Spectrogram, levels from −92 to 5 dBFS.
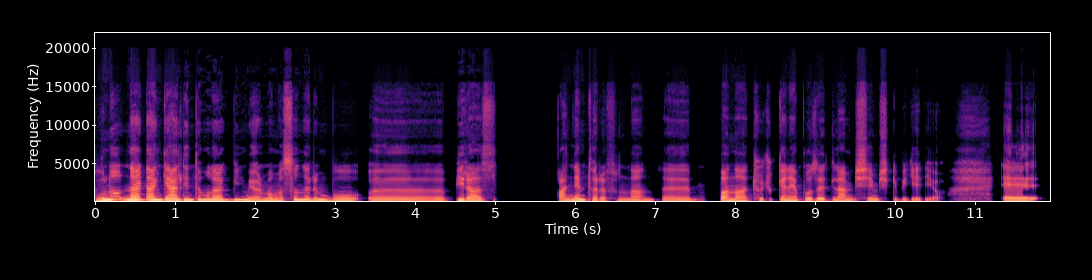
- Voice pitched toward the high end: Yes, high, 240 Hz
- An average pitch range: No, wide, 6.9 semitones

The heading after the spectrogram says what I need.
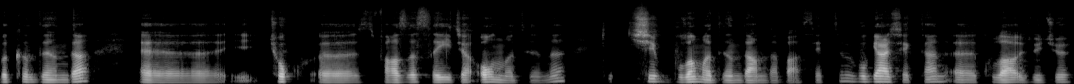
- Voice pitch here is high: No, low, 105 Hz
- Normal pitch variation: No, narrow, 2.3 semitones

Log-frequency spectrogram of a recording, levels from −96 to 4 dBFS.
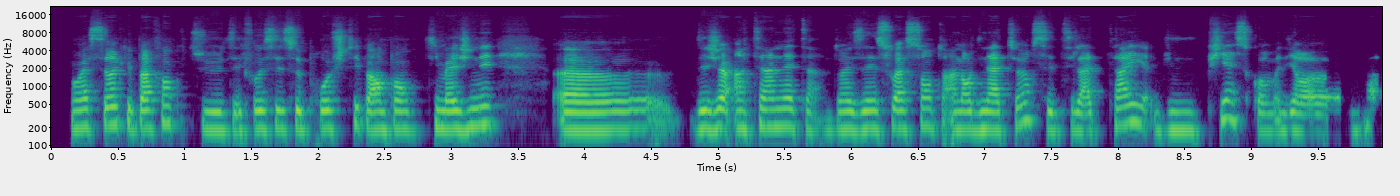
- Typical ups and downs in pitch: No, narrow, 2.2 semitones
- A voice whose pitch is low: No, high, 195 Hz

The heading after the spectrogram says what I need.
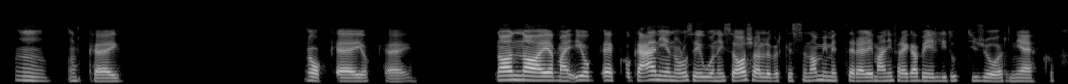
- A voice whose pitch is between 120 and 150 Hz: No, medium, 175 Hz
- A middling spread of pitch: No, narrow, 2.0 semitones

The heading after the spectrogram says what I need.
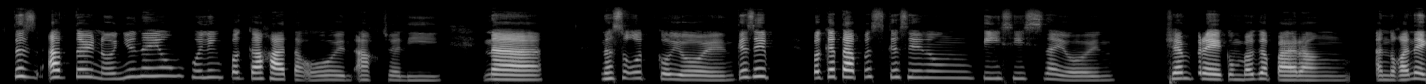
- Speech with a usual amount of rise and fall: No, wide, 7.0 semitones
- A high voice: Yes, very high, 255 Hz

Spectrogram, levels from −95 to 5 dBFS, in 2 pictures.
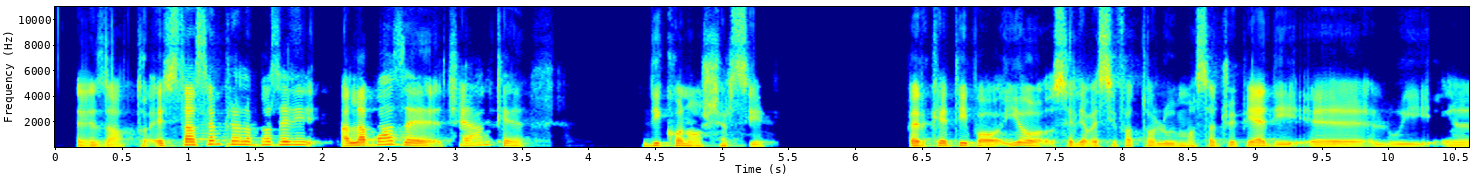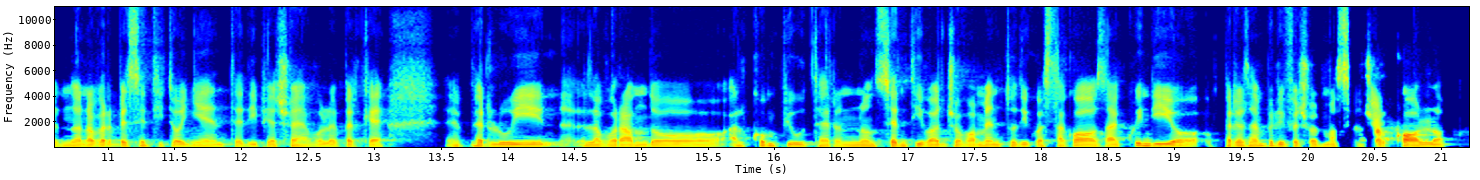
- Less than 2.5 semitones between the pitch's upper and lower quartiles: No, average, 2.8 semitones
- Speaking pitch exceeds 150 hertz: No, medium, 140 Hz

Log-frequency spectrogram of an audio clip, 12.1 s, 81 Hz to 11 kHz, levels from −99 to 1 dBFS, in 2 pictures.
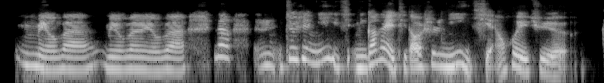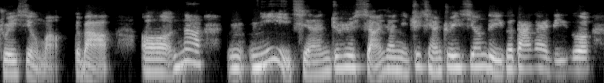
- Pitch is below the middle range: No, high, 195 Hz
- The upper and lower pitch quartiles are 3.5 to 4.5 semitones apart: Yes, average, 3.8 semitones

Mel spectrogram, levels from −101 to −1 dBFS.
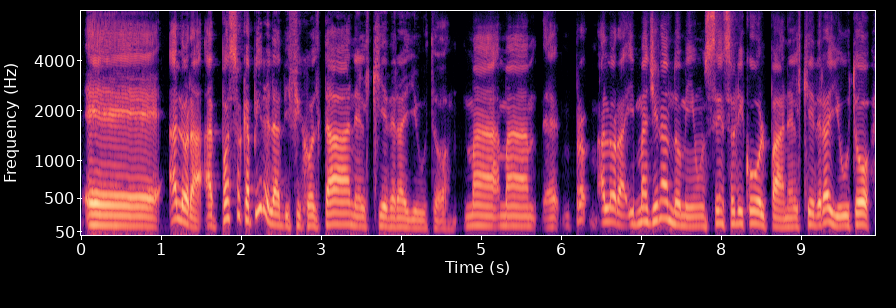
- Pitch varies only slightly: No, average, 3.8 semitones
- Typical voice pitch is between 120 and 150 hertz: Yes, low, 135 Hz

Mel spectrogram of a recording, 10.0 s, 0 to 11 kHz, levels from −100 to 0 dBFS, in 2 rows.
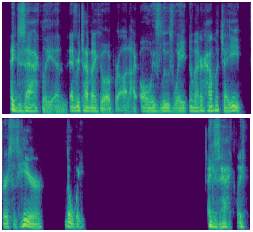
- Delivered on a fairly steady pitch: No, average, 3.4 semitones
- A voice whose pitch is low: Yes, very low, 95 Hz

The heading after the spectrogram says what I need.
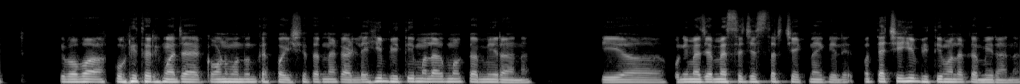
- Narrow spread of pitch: Yes, narrow, 1.8 semitones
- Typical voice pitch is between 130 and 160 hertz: No, low, 115 Hz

